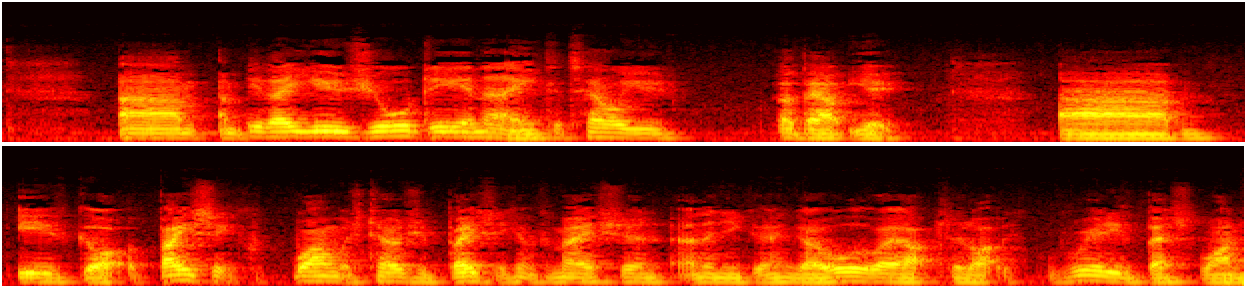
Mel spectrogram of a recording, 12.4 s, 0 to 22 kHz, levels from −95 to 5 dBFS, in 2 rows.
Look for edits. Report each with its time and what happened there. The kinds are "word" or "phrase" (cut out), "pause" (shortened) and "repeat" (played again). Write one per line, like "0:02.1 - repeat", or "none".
0:01.2 - word
0:06.2 - pause
0:11.3 - pause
